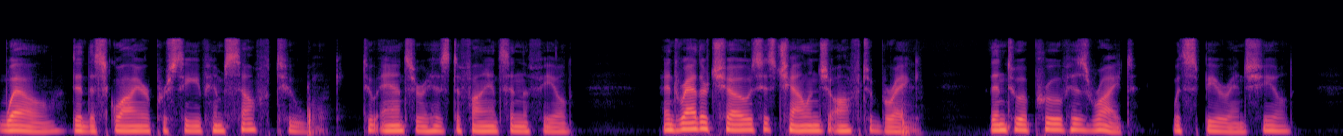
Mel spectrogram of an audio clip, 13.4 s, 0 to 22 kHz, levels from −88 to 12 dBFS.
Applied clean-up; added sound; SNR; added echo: neural mask model DeepFilterNet 3.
